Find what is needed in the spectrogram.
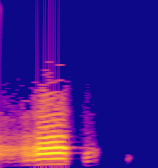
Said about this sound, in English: We got a report on a chicken here. A chicken? Oh, no. No, don't be silly. Just a little chicken. Let me inspect that chicken.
